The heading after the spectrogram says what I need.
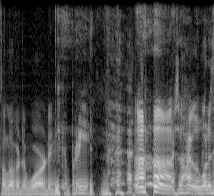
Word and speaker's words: Capri: The island that is mispronounced all over the world in Capri.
